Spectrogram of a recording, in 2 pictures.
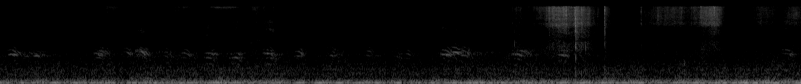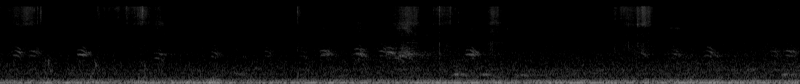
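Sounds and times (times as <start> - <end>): birds calling: 0.0 - 16.0
low rumble: 0.0 - 16.0.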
